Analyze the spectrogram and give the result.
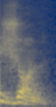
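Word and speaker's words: jaune: ا تلفظ میشه دوستان این ترکیب در زبان فرانسه به صورت او تلفظ میشه یعنی هر وقت شما ا و او دیدید او تلفظ کنید مثل کلمه ژون ژون به معنی در واقع زرد هست رنگ زرد رو در زبان فرانسوی ژون میگن ترکیب بعد ای و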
